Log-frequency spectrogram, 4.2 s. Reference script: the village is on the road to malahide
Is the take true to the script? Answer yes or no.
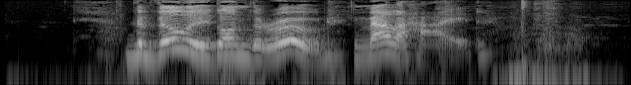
no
